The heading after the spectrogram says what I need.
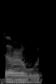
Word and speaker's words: Dharawal: institutions in McKenzie's thorough which we pronounced durable today warrawari is documented as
